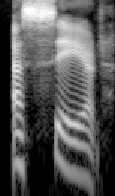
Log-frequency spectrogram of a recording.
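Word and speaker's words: hacer: or to make is a it's both h a c e r again the H is not pronounced so you have a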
